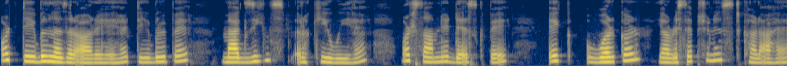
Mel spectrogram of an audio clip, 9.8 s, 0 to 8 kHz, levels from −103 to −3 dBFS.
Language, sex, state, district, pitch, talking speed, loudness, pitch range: Hindi, female, Bihar, West Champaran, 210 Hz, 135 wpm, -20 LUFS, 195-245 Hz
